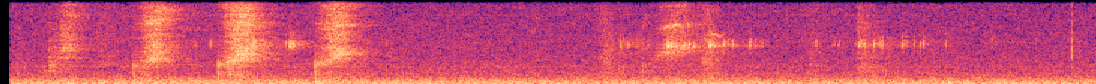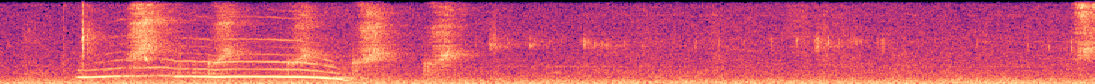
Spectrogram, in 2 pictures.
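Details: A Persian cat, described as angry and hungry, gives a single drawn-out meow that rises and then falls, a hungry plea.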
